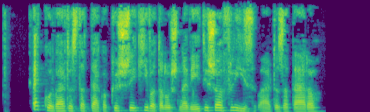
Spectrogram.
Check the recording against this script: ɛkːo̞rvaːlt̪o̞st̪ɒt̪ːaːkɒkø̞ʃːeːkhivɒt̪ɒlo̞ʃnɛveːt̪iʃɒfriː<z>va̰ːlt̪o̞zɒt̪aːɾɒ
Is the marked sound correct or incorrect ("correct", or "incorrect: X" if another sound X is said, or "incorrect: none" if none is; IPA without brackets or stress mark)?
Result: correct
